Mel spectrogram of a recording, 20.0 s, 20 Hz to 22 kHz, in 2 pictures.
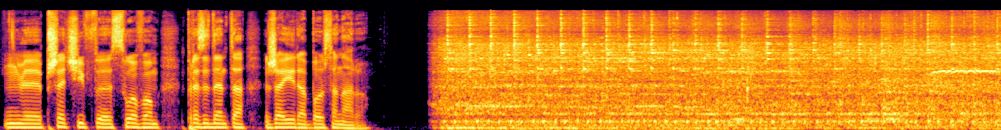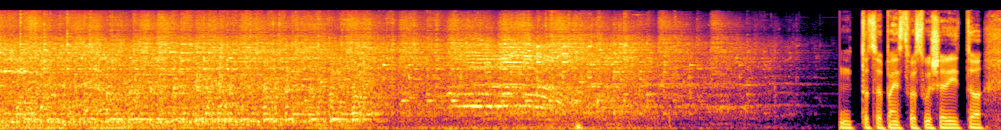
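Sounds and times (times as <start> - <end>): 
speech: 0.2 - 4.5, 18.4 - 20.0
pots and kitchen utensils banged by protesting residents of São Paulo Brazil: 4.3 - 18.2.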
